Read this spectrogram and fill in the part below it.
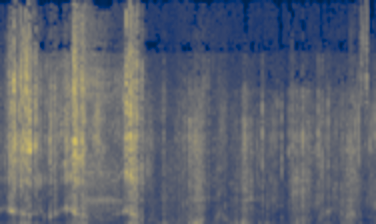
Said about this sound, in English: That's some good ASMR. Is that a bag of chips? Sorry, I'm just eating my...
